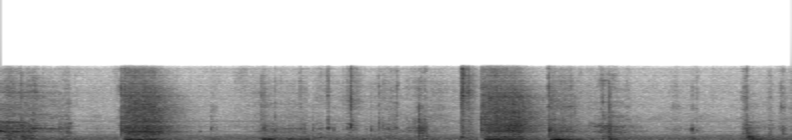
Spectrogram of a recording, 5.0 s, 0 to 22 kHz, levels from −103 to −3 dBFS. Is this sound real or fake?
fake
